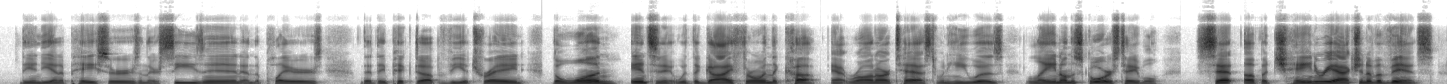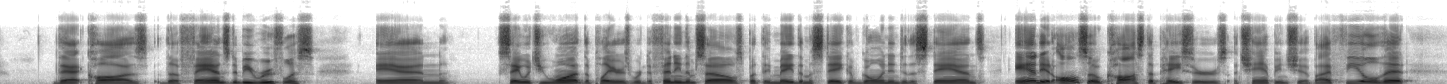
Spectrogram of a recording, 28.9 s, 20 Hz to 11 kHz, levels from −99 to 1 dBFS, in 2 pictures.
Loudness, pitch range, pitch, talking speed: -19 LUFS, 95-130 Hz, 105 Hz, 165 wpm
